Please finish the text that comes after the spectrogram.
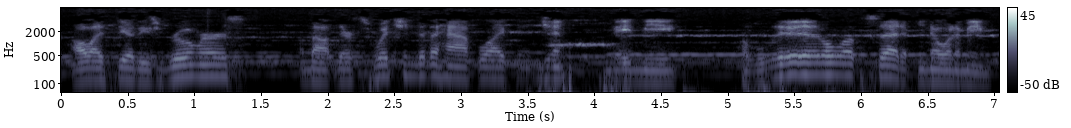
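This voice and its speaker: A man's voice: mid-range voice, huge pitch swings, fairly quick, music in the background. A man hosting a gaming audio show, delivering an informal solo rant in a crude, sarcastic, exaggerated griping manner. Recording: dull lo-fi 1990s internet audio, phone-like.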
